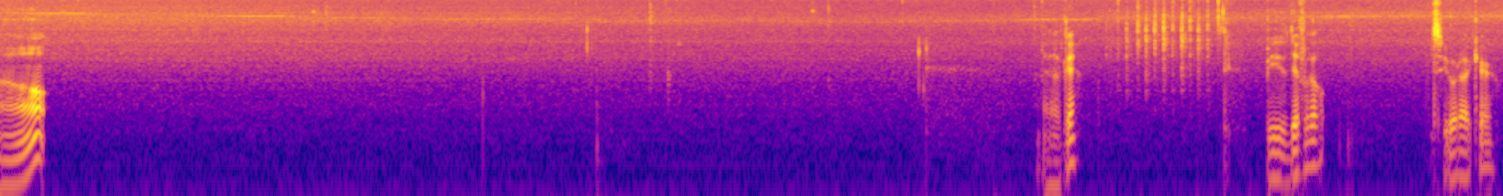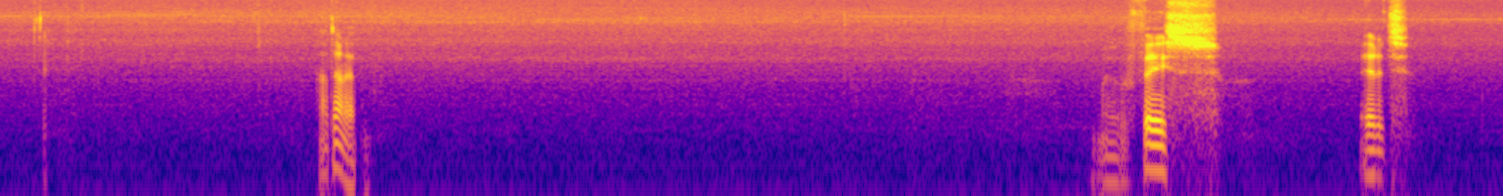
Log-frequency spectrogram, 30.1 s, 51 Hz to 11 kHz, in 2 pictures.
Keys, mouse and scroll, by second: 0.6 click, 3.1 right click, 8.1 click, 10.4 middle click, 11.1 Tab, 11.3 Tab, 11.5 Tab, 11.6 Tab, 11.8 Tab, 12.0 Tab, 15.7 Tab, 17.6 ctrl+z, 18.4 middle click, 19.2 scroll up 1, 23.5 scroll down 1, 26.4 click, 28.9 click.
